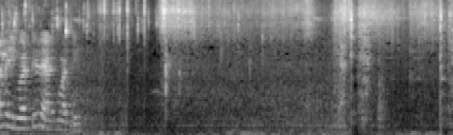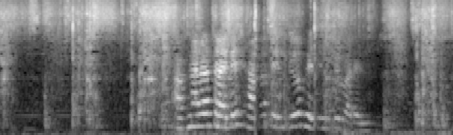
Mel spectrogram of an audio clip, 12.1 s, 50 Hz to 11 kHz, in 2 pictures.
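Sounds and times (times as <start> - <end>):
lentils sizzling in hot ghee: 0.0 - 12.0
metal spatula scraping a pan: 3.7 - 12.0.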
